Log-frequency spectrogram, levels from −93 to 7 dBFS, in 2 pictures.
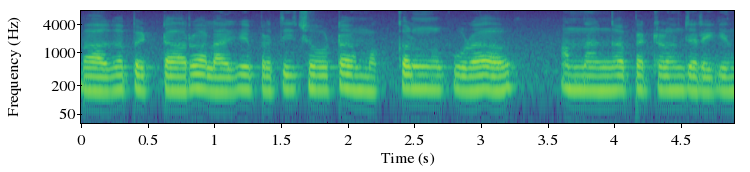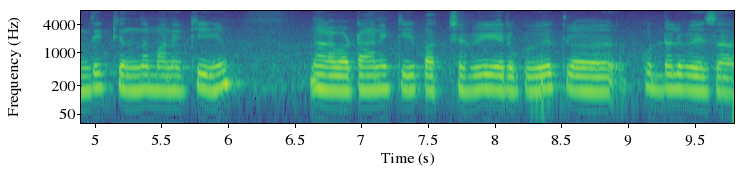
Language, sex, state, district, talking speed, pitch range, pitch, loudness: Telugu, female, Andhra Pradesh, Guntur, 105 wpm, 165-175 Hz, 170 Hz, -16 LUFS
